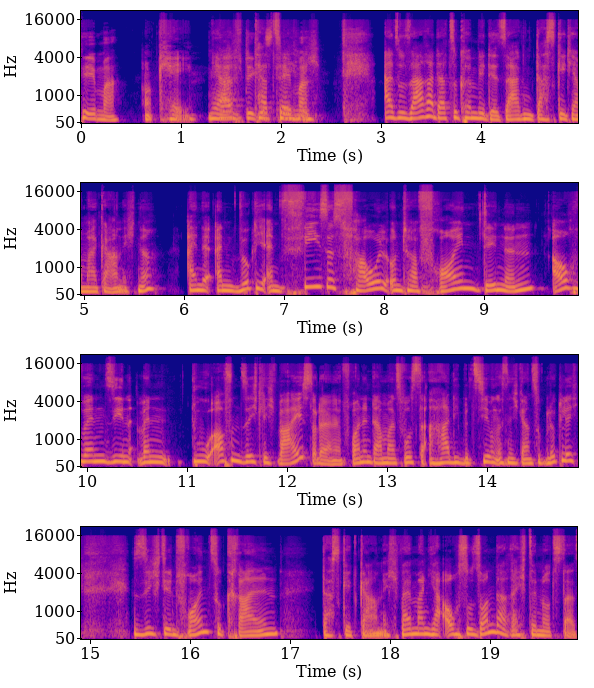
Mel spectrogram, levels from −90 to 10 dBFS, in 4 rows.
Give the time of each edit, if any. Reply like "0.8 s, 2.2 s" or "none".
6.3 s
